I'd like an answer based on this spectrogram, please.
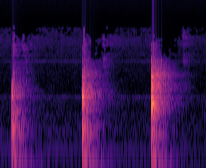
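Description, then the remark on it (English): Three heavy, evenly spaced knocks on a bedroom door at night, each a dull wooden thud with a short ringing tail, about a second apart, with no voices. “That night, as the rich landlord and his wife slept in their chamber, they heard a knock at the door.”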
